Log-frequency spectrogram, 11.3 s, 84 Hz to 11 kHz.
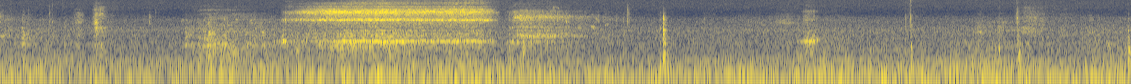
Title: Lgv driver 2nd man snoring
